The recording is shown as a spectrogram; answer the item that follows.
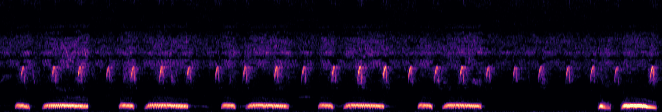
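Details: Spotted dove call played to lure birds into traps: clear pairs of coos, a short note then a long steady one, repeated about every second, a pause, then a final louder coo; soft regular chirping in the background.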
